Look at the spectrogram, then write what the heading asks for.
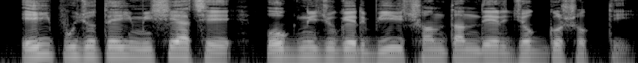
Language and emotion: Bengali, neutral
